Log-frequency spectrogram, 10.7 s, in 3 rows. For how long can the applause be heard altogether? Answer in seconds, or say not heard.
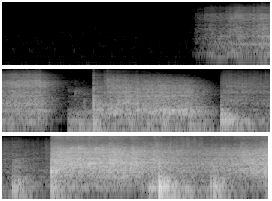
3 s.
